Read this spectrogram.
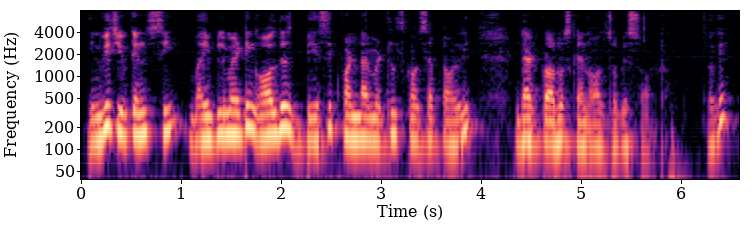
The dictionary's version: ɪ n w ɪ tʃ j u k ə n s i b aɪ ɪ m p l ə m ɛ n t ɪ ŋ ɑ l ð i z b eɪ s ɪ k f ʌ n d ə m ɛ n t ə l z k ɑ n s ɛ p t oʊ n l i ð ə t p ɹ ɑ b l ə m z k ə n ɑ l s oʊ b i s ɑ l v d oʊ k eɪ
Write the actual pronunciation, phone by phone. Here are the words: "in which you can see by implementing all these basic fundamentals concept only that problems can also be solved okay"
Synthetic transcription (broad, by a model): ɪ n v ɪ tʃ j u k ə n s i b aɪ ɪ m p l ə m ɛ n t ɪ ŋ ɑ l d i s b eɪ s ɪ k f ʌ n d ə m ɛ n t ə l s k ɑ n s ɛ p t oʊ n l i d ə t p ɹ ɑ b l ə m s k ə n ɑ l s oʊ b i s ɑ l v d oʊ k eɪ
